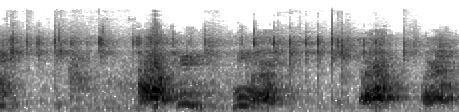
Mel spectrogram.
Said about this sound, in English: They just let this dog. And I'm telling you right now, I ain't coming out. I'm not coming out. There's a fucking dog.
